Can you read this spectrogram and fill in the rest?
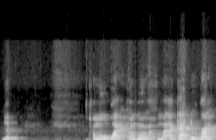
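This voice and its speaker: An American man with a deep Southern accent, reading and commenting casually on the news in a halting, folksy, colloquial way. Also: lively intonation, fairly bright tone, slight background noise. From United States. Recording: echoey room.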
